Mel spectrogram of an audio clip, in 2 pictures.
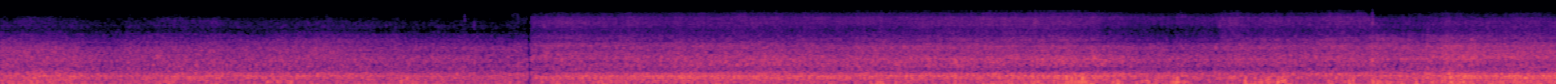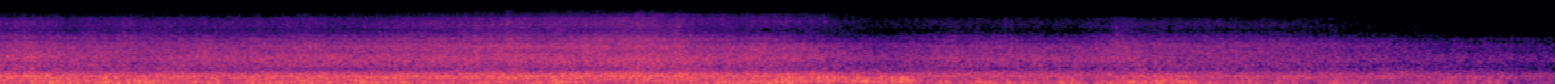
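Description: Ocean surf breaking and washing over rock ledges: a continuous rushing that swells and eases, with wind rumbling on the microphone. It grows fainter near the end.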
